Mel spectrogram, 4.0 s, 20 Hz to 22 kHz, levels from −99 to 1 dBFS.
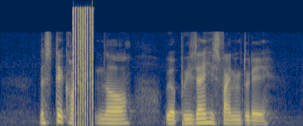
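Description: From 0.97 to 1.27 s, a compressed stream is played as audio: an AC-3 bitstream, consistent with 384 kbps Dolby Digital, is sent out undecoded as samples. The speech is replaced by loud, chattering static, with 8 ms noise bursts repeating 31.25 times a second between silent gaps.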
